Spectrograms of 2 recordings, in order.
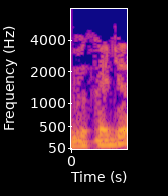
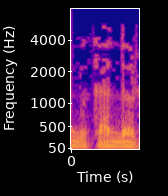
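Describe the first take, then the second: First: The vowel before the final r sounds like 'e'. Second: The vowel before the final r sounds like 'o'. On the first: This is the current form of the surname. The speaker calls it wrong. "Не Быкодер" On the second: This is the original form used on the Don. The speaker calls it right. "Быкодор она произносилась"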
